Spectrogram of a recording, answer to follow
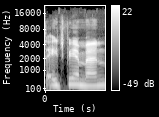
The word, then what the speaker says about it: HVMN: IQ how do you say this hvmn it's hvmn that's the company the products Ketone IQ oven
